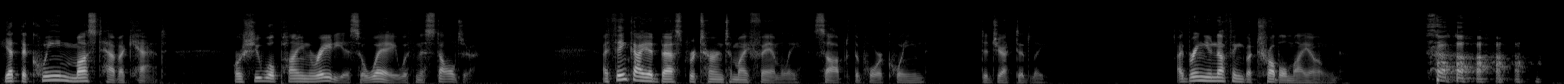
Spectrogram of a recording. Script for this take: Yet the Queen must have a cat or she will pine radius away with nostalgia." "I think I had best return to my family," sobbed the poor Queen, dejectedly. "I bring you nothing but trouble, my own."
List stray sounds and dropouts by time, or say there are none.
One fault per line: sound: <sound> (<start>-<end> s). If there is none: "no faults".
sound: laugh (14.3-15.4 s)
